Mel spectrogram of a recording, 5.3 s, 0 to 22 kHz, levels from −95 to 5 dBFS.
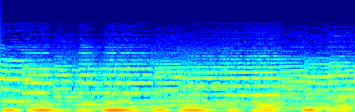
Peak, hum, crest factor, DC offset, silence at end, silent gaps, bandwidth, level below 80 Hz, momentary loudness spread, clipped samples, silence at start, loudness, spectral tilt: -14 dBFS; none; 14 dB; under 0.1%; 0 s; none; 4.3 kHz; -38 dBFS; 7 LU; under 0.1%; 0 s; -29 LUFS; -9 dB/octave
